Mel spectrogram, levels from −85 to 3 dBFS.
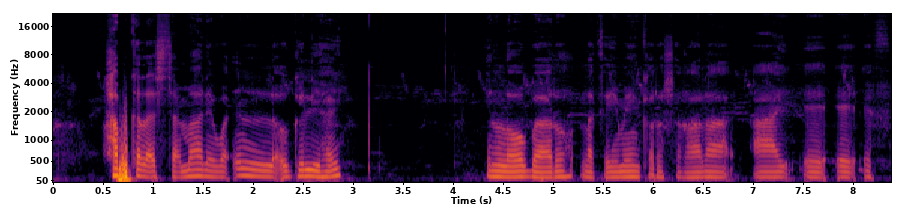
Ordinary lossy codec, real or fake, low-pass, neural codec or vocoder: none; real; none; none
